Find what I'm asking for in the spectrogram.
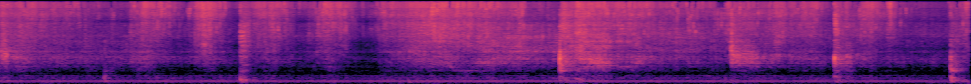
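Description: Sticky rice cooked in coconut milk with sugar is stirred in a pot, with faint, irregular scraping and sticky squelching strokes over a low steady hum and no talk.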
